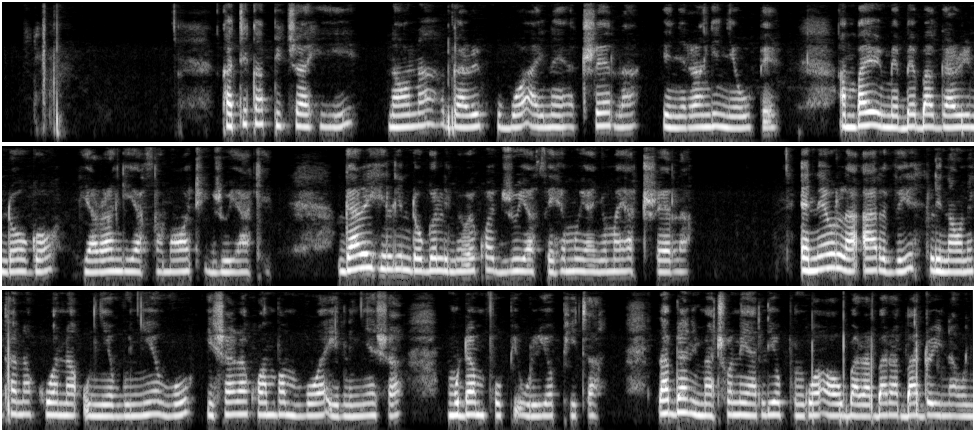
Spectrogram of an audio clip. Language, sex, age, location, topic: Swahili, female, 18-24, Nakuru, finance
